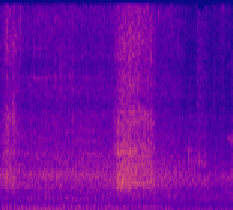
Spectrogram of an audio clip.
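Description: A motor vehicle's engine running steadily nearby, with a low hum that fades near the end.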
